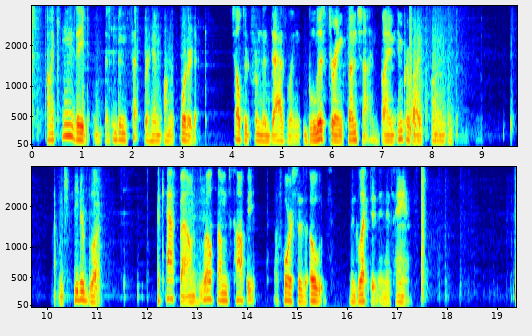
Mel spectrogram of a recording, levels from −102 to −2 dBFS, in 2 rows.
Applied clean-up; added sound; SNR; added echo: neural mask model RNNoise.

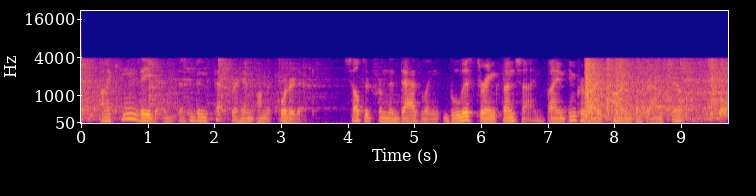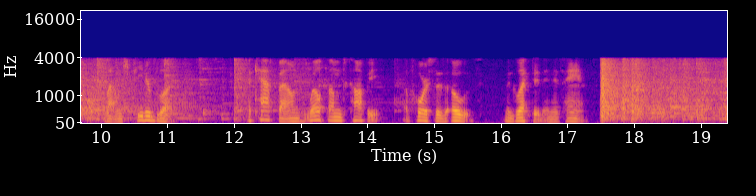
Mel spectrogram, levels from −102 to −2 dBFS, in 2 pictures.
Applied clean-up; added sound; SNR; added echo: none; Crushing; 4 dB; none.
